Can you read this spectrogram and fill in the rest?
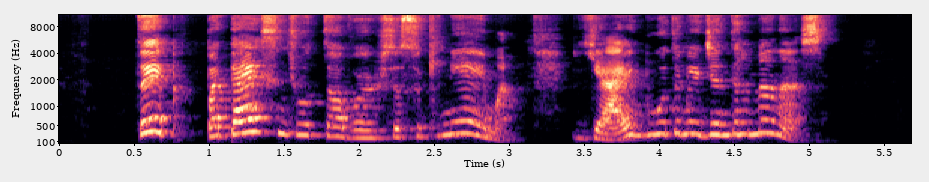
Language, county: Lithuanian, Alytus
